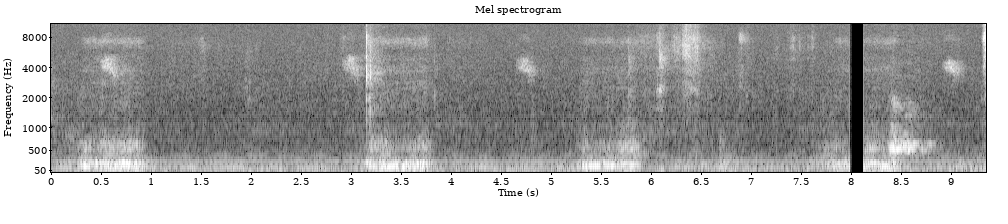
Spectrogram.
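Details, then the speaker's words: English bulldog whose flat face makes breathing hard, snoring even when awake: loud, low rattling snores at about 21 per minute, a sign of airway obstruction; brachycephalic snoring. "I don't know if you can hear my dog she's snoring she's an English bulldog so even when she's awake sometimes she snores cuz her flat face just makes it kind of hard for her to breathe"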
